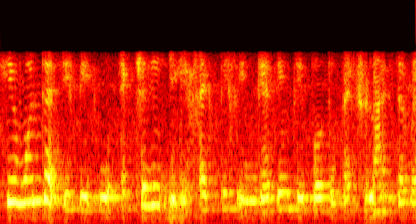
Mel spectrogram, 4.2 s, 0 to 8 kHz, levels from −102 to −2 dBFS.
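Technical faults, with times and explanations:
1.60–2.03 s and 3.64–3.97 s, AMR bit errors: the sound turns hoarse, scratchy and gargly while keeping its rough pitch and level. Flipped low-priority bits in a narrowband mobile stream, which fits 12.2 kbps AMR-NB, misplace the excitation pulses and skew the fine pitch, gain and spectral values. The first burst is heavier.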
